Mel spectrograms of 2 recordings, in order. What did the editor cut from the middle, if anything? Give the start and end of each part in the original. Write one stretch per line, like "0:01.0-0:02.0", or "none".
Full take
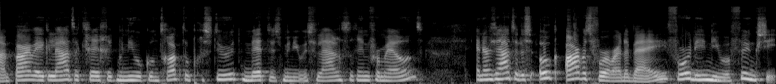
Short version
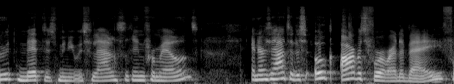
none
